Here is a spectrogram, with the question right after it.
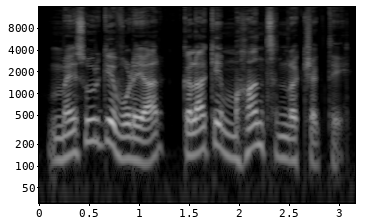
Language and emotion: Hindi, neutral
